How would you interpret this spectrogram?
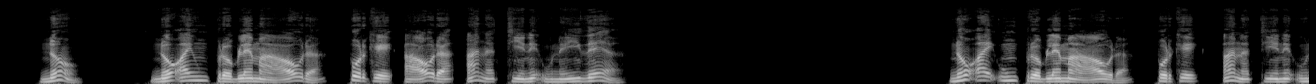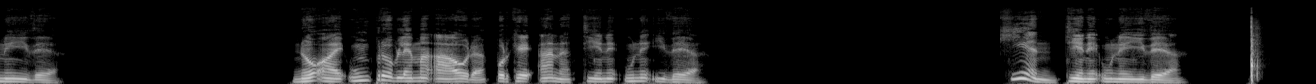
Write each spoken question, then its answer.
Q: ¿Quién tiene una idea?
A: Ana.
